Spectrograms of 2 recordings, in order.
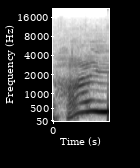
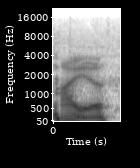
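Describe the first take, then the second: First: Very high mock battle scream; imitated scream. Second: Low-key, softer greeting; casual. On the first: The shirt is screaming it, high mock scream. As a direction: shriek it high, like a cartoon attack. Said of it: "like, screaming". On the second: Retold or imitated. Imitating the lady who just casually said it, offhand. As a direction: toss it off quietly in passing. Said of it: "She just casually said".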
